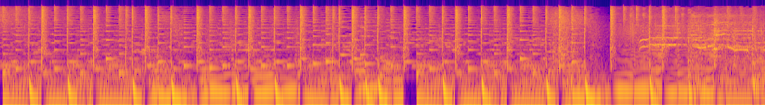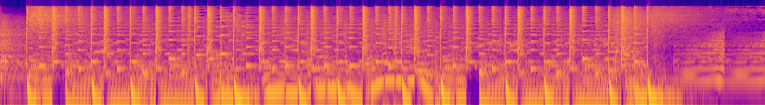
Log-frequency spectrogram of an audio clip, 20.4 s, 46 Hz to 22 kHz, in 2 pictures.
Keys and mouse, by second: 1.2-4.4 ctrl+middle drag, 6.4 click, 7.8 click, 11.1-14.1 middle drag, 16.0 shift+click, 16.7-18.9 middle drag, 18.9 shift+click, 19.6-20.4 middle drag.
